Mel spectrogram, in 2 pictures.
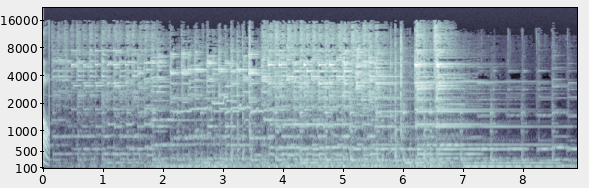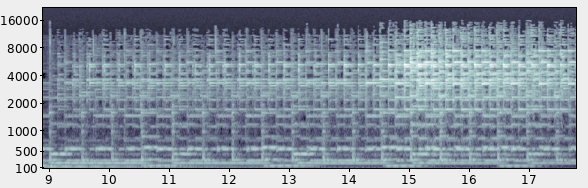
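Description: Okokan wooden bells knock out a steady, repeating klok-klok rhythm of hollow, pitched tones, layered over a low sustained hum, playing continuously at a moderate level.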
